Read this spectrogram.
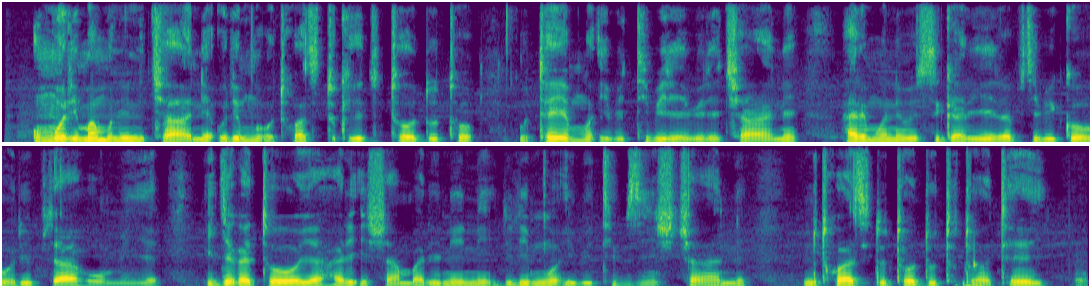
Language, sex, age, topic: Rundi, male, 18-24, agriculture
